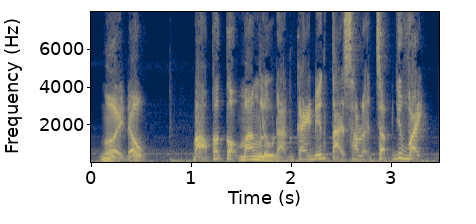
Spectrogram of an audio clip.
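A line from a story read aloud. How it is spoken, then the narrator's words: Shout. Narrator (Vietnamese): Hàn Tu quát cấp dưới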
